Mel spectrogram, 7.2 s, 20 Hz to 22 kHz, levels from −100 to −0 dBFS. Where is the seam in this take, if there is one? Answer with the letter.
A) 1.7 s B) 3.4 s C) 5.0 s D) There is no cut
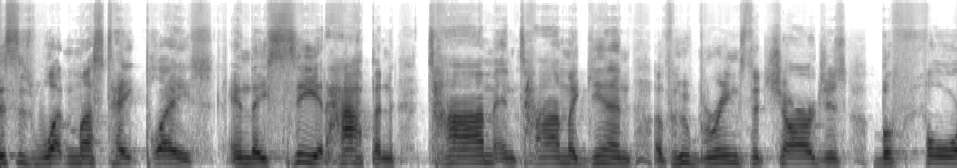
A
